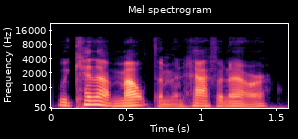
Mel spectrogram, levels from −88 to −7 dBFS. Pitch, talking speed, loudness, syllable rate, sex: 120 Hz, 265 wpm, -20 LUFS, 6.3 syllables/s, male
